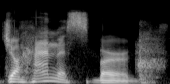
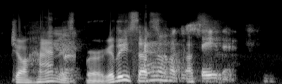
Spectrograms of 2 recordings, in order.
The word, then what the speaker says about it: Johannesburg: don't know how to say that but it's pronounced Johannesburg Johannesburg yeah it's a tough one to say Johannesburg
